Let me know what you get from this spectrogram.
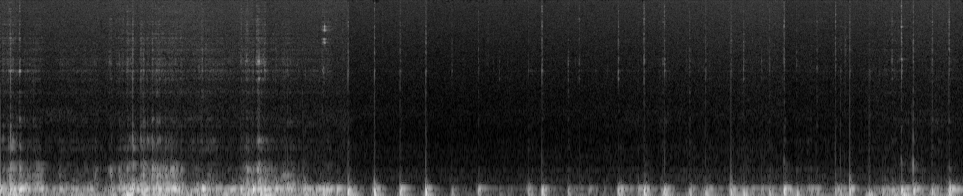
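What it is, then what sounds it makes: Metal mesh microphone grille scratched and tapped. Long fingernails of both hands scratch and tap the hollow metal mesh head of a silver condenser microphone. Dense, boomy low rustling scraping fills the first few seconds, then gives way to a quicker, irregular run of dull, thumping taps with very little high end.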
